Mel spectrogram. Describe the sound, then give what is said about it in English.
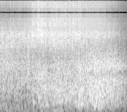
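Ocean waves wash in as the tide comes in: a loud, steady hiss of surf that swells slightly in the middle and tapers off at the very end. “The water came in. "I can't stop it," said Dad. "I can't stop it." The tide came in.”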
